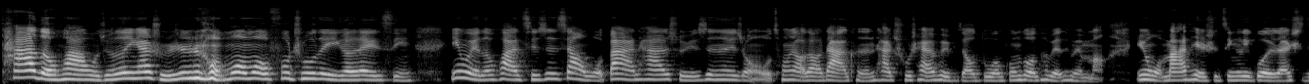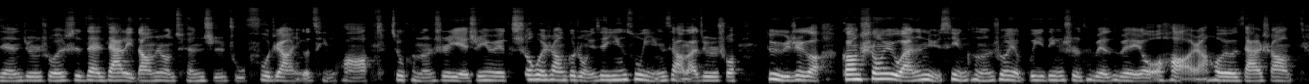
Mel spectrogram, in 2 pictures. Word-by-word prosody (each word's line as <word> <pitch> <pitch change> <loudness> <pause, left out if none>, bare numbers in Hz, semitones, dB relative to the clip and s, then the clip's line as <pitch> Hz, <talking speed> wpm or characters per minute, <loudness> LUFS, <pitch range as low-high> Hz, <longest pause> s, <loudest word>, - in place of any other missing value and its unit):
她 320 +1 +7
的 230 -6 +6
话 230 -1 +4
我 210 -2 0
觉 215 +2 -2
得 260 +4 +4
应 275 - +3
该 290 +1 +6
属 230 -6 -1
于 210 - +2
是 280 +3 +5
这 290 -3 +9
种 265 -6 +8
默 275 +4 +5
默 270 -2 +4
付 270 +2 -3
出 265 +2 +1
的 255 - +2
一 220 -3 0
个 205 0 +3
类 205 -1 +1
型。 190 -3 -10 0.3
因 300 +3 -2
为 250 -6 +2
的 215 +1 -4
话， 225 -2 +1
其 215 +1 -5
实 255 +2 -4
像 245 -6 -1
我 180 - -5
爸 245 -3 +2
他 230 0 -3
属 230 -4 -8
于 190 0 -6
是 225 +3 -4
那 220 -1 -4
种 195 -1 -7
我 - - -7
从 215 -1 -8
小 195 -2 -3
到 185 -1 -2
大 185 -3 +1
可 185 +2 -11
能 165 +2 -8
他 195 -1 -3
出 200 +1 -9
差 195 -1 -3
会 195 -3 -4
比 175 - -16
较 165 -1 -5
多， 175 +1 -6
工 195 +3 -6
作 195 -3 -1
特 210 +3 -7
别 170 -4 -4
特 195 - -9
别 170 -3 -8
忙。 155 - -11 0.3
因 225 +1 0
为 210 - 0
我 180 - -2
妈 195 +2 +2
她 215 - -5
也 180 -5 0
是 180 0 -9
经 190 +1 -6
历 190 - -1
过 185 -2 +1
一 170 - -2
段 175 +1 -1
时 170 - -8
间， 170 0 -5
就 180 0 -4
是 180 - -3
说 180 -1 -2
是 195 +2 -4
在 190 -2 +1
家 180 0 +2
里 170 -3 0
当 170 +1 0
那 185 - -5
种 175 -1 -6
全 170 0 -9
职 175 -1 -8
主 315 - -13
妇 200 -10 -6
这 185 - -2
样 165 -2 0
一 - - -13
个 - - -6
情 170 -2 -16
况 160 -1 -6
啊。 - - -6 0.2
就 210 - -3
可 200 0 -12
能 160 0 -9
是 185 -1 -4
也 160 -3 +1
是 190 +5 -5
因 195 - -2
为 185 -1 -2
社 225 - -2
会 220 -2 +2
上 200 -2 -1
各 205 - -1
种 180 -4 -5
一 165 - -7
些 205 0 -1
因 210 +2 0
素 230 0 0
影 185 -1 -5
响 215 +3 -2
吧， - - 0
就 185 +2 -4
是 180 0 -2
说 180 -1 -3 0.3
对 250 -1 +3
于 185 -3 +2
这 205 +1 +1
个 190 - +1 0.2
刚 235 0 +7
生 255 +1 +4
育 245 - +6
完 180 -4 +5
的 205 - -2
女 225 -3 +1
性， 225 -6 -2
可 220 +2 -4
能 175 0 -5
说 215 +1 -1
也 185 -3 0
不 195 - -8
一 195 -1 -3
定 200 0 -4
是 200 -3 -5
特 220 - -7
别 170 -3 -2
特 - - -6
别 175 -3 -1
友 160 -1 -1
好。 210 +1 0
然 - - -3
后 190 -3 +2
又 175 -1 +3
加 170 -1 0
上 170 -1 -4
195 Hz, 335 characters per minute, -22 LUFS, 180-225 Hz, 0.3 s, 这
